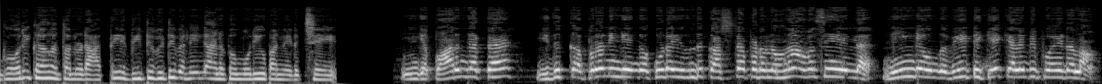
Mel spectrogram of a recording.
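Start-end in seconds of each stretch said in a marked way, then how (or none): 4.0-11.0 a lightly voiced sharp, sulky wife; selfish young wife. Wife Kori arguing with her husband, sulky and sharp. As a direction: complain like a spoiled wife who wants help kept on.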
